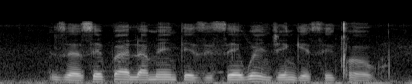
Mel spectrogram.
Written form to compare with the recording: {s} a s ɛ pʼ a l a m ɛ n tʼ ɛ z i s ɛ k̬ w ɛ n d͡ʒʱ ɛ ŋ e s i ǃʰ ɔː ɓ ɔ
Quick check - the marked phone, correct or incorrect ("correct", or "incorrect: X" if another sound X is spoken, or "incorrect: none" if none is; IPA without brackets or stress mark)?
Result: incorrect: z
